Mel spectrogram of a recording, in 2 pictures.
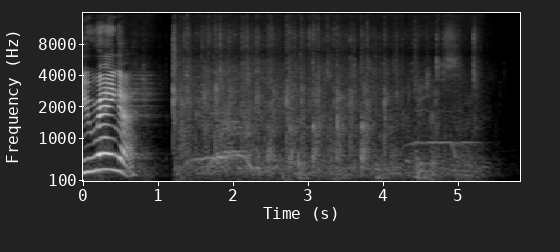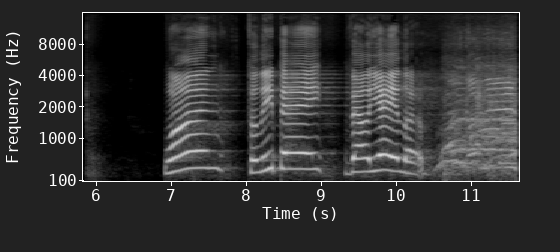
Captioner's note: applause; applause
